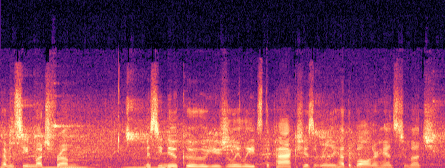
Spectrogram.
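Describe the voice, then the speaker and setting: At a very fast pace, a man with an American accent talks in a high pitch over noticeable background noise. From United States. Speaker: basketball commentator. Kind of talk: live commentary. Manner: casual, conversational.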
